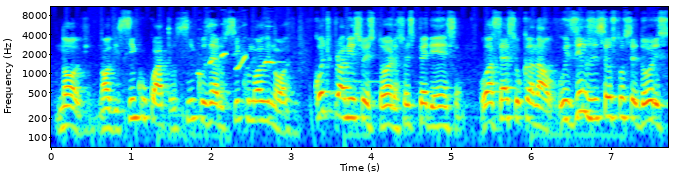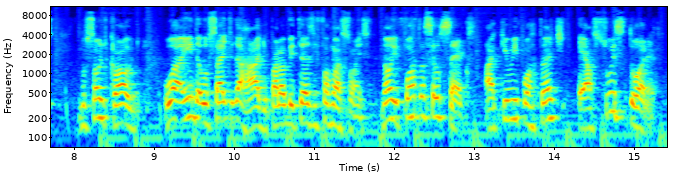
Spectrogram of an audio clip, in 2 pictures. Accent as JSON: {"language": "Portuguese", "region": "Bahia", "country": "Brazil"}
